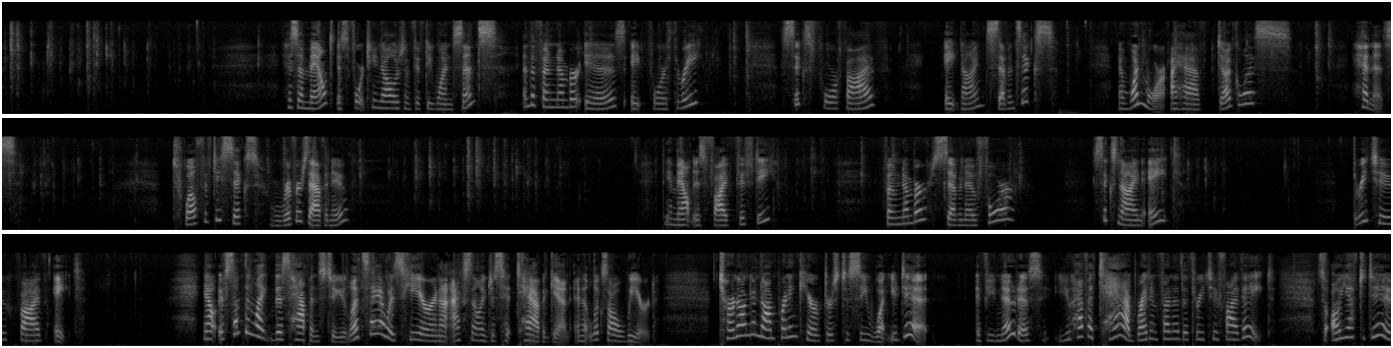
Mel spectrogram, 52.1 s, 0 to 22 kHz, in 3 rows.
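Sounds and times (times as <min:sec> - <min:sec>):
typing on computer keyboard: 0:00.0 - 0:03.4, 0:08.2 - 0:09.5, 0:13.2 - 0:13.6, 0:16.2 - 0:16.7, 0:17.4 - 0:19.2, 0:20.6 - 0:24.8, 0:26.9 - 0:28.3, 0:31.9 - 0:32.7.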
